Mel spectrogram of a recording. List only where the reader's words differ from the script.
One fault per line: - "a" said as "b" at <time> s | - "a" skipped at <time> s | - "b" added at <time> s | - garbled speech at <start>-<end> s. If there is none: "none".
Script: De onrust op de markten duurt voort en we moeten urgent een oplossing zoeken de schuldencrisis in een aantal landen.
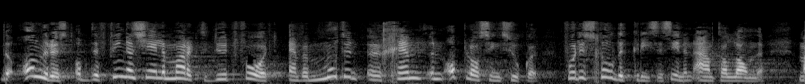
- "financiële" added at 1.0 s
- "voor" added at 5.6 s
